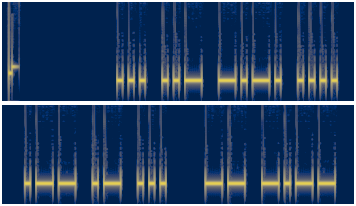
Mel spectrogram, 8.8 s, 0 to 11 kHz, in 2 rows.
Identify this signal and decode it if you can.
Morse code, heard as a keyed tone, about 17 wpm, 700 Hz. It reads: SUCH WAS MY
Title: Sentences from Top 1000 Words - Review Part 1 - 17wpm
